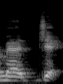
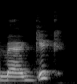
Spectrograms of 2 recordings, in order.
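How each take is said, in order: First: The g sounds like j, as in gem. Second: The g is hard, as in got. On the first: "J sound" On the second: "Is it a G like got or J like gem?"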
